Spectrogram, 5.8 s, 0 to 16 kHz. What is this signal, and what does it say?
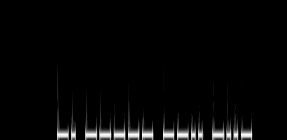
Morse code, heard as a keyed tone, about 17 wpm, 700 Hz. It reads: N0ZX
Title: USA Call Signs - 4 Characters - 2x Character Spacing - 17wpm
